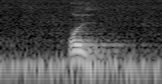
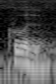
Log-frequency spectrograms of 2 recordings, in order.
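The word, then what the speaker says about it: قل: bahwa surah Al-Ikhlas ini ketika kita membaca huruf qaf, ya, kita usahakan untuk membacanya dengan isti'la, dengan sifat yang tebal, ya. Qul, jangan dibaca dengan tipis atau membacanya seperti huruf kaf, kul, karena maknanya tentu ya,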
